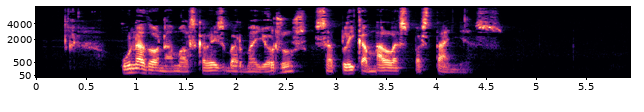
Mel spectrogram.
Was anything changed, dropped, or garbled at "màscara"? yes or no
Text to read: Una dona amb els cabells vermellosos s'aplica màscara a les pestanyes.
yes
